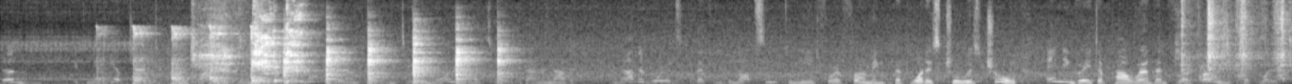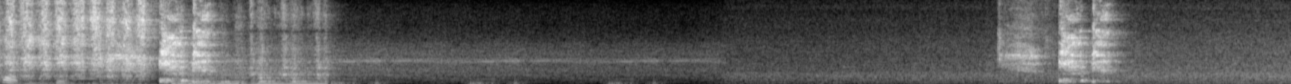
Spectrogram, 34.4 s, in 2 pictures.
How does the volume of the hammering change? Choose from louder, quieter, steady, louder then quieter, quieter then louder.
louder.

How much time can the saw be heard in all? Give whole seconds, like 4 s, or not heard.
6 s.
